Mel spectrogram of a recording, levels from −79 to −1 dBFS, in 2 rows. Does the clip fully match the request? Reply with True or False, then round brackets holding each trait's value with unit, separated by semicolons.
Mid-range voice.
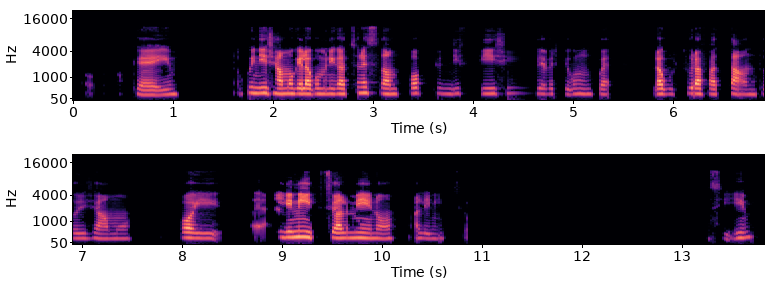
False (200 Hz)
